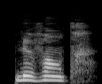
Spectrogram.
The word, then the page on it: le ventre: frances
